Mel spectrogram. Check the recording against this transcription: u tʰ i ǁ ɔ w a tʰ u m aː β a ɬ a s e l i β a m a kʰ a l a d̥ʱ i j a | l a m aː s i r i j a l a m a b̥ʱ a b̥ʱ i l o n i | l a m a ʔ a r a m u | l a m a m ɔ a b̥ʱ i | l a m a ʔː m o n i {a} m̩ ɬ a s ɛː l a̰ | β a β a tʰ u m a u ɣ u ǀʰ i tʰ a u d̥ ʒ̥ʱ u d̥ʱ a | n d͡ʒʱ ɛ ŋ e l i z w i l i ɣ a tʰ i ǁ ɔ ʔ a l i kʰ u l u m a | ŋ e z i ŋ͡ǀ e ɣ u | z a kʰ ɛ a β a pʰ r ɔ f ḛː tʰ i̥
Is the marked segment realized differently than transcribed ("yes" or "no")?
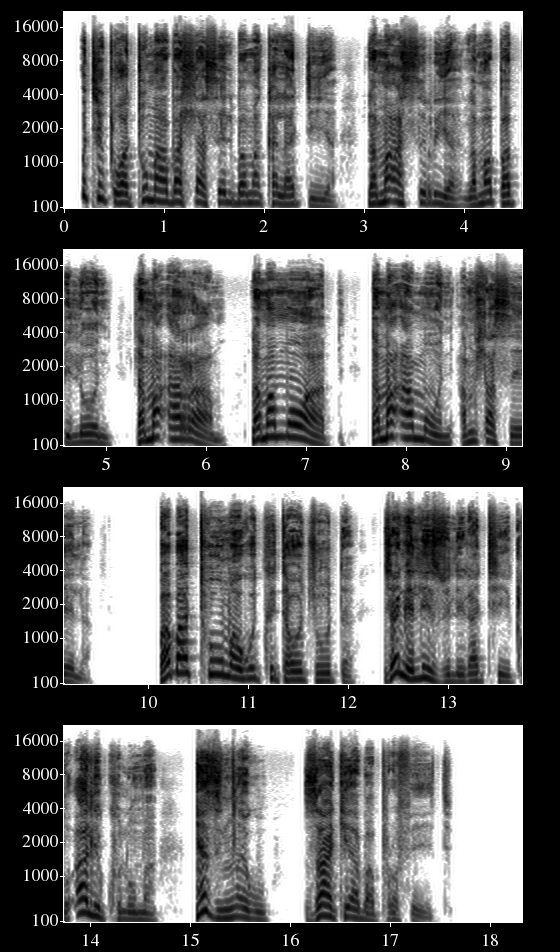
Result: no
